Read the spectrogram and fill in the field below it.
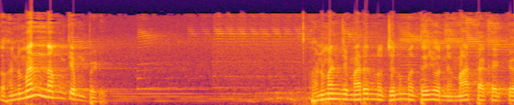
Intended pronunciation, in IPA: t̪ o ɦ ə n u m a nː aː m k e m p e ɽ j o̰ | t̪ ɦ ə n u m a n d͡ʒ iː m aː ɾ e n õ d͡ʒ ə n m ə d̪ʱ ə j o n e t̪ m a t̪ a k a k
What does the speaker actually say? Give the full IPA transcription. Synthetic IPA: t̪ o ɦ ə n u m a nː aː m k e m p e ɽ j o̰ | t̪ ɦ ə n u m a n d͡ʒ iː m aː ɾ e n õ d͡ʒ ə n m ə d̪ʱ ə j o n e m a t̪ a k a k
